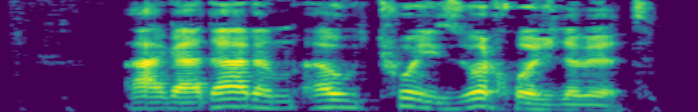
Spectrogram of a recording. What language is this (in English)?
Central Kurdish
